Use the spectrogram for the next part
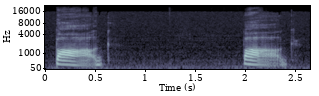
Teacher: It's spelled with an O, but it's pronounced as an ah. And this is very open. This is the most open sound. I always say when you look at the O, think about that as the back of your throat, making an ah, that O sound in the back, very open.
